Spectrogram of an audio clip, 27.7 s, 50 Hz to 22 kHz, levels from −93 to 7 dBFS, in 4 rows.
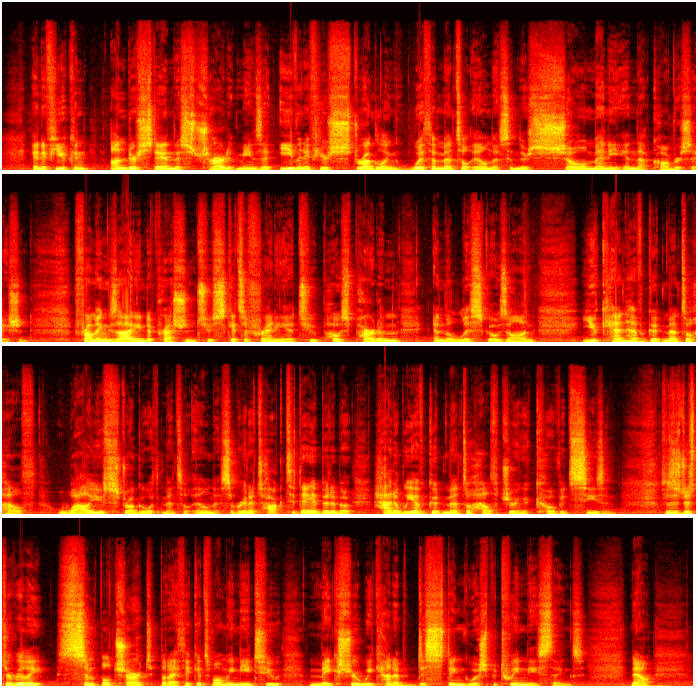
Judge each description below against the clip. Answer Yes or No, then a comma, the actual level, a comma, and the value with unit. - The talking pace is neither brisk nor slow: No, fast, 210 wpm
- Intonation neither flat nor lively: Yes, average, 3.9 semitones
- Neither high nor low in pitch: No, low, 120 Hz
